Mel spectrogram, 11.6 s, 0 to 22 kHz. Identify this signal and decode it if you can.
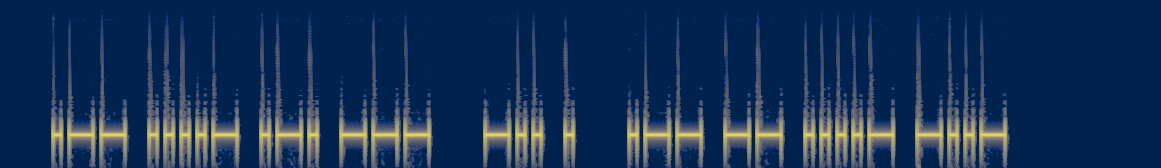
Morse code, heard as a keyed tone, about 15 wpm, 700 Hz. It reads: W4RO DE WM4X
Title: USA Callsign DE Callsign - 4 Characters - 15wpm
